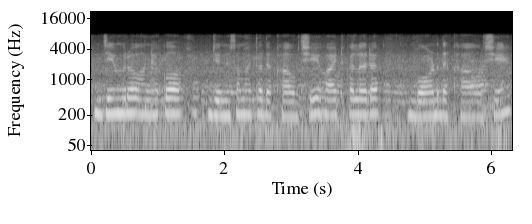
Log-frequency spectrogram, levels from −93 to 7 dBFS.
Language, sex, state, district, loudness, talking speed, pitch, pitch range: Odia, female, Odisha, Khordha, -14 LUFS, 85 wpm, 205 Hz, 190-210 Hz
